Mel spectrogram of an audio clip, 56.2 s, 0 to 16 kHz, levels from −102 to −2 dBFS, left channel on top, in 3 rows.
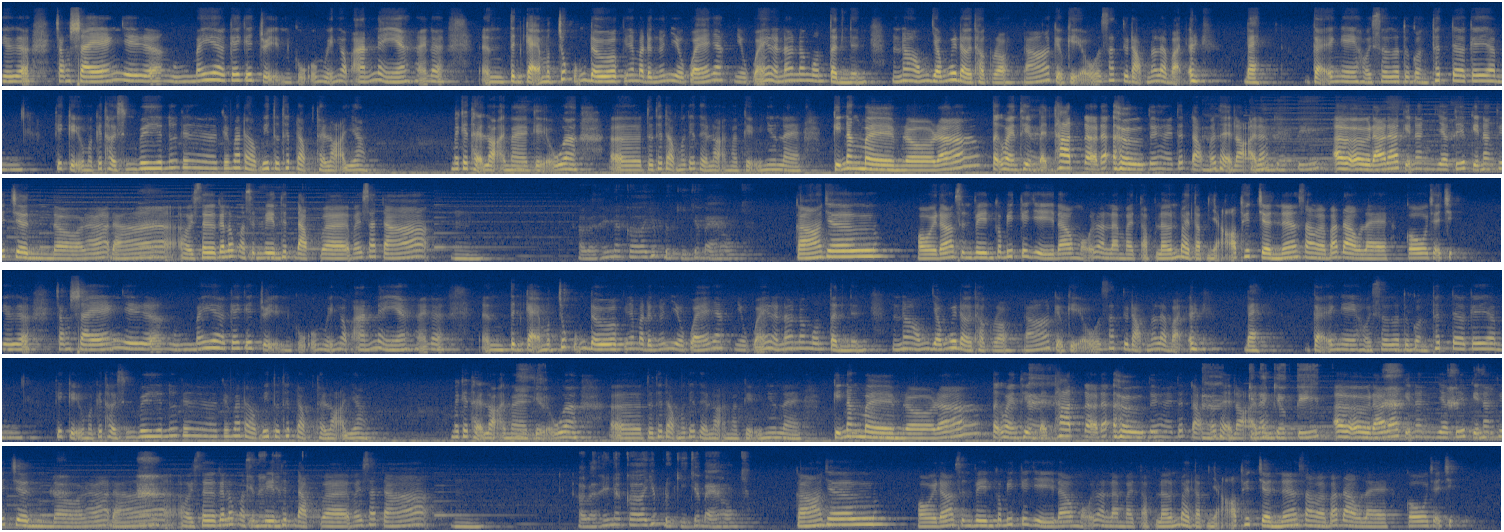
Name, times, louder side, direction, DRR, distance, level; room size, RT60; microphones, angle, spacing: voice 1, 0.0-15.0 15.5-15.7 16.4-19.0 19.4-23.3 24.4-34.6 35.4-42.8 43.1-43.5 47.4-48.6 48.9-55.6, left 4 dB, 50° left, 15 dB, 1.0 m, -30 dB
voice 2, 17.4-17.7 25.1-25.6 31.6-32.1 33.7-34.1 34.3-35.3 36.0-36.3 36.8-37.3 38.2-38.3 39.2-39.5 40.6-41.0 44.7-46.8, right 2 dB, 65° right, 7 dB, 2.7 m, -39 dB
sound 1, 19.8-33.2, left 1 dB, 5° left, 6.7 m, -49 dB
sound 2, 34.3-44.5, left 2 dB, 75° left, 4.6 m, -50 dB
22.0 x 17.0 x 9.2 m, 0.87 s
head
